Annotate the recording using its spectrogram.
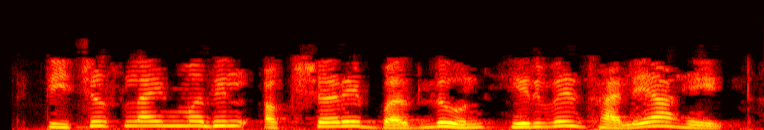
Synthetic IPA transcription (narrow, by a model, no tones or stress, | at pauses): ʈ̪it͡ɕəslainməd̪ʱiːləkʂəɾebəd̪luːnhiɾʋed͡zʱaleaɦet̪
